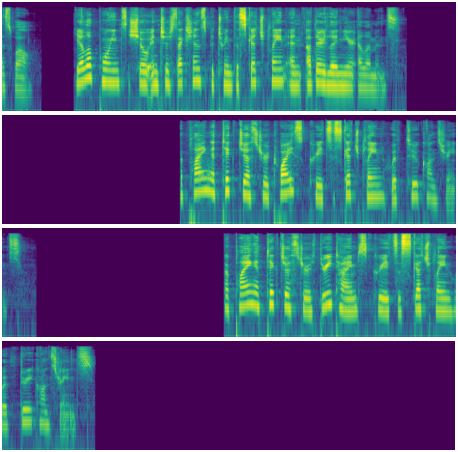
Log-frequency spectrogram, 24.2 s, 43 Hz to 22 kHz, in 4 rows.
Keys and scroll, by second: 5.3 v, 7.6-9.2 typing, 14.8-15.8 typing, 18.1 v, 20.9 v.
